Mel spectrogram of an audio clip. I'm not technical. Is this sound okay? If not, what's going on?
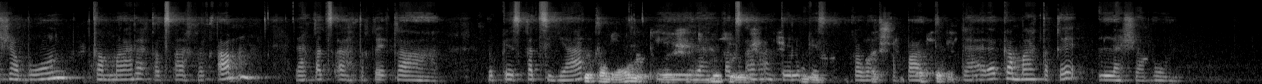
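No, there are two problems, both probably caused by the echo canceller on the other end of a speakerphone call.

Echo leak: The other side's echo canceller likely failed to fully remove what its microphone picked up from its loudspeaker, so part of the sound was sent back. You hear a faint, delayed copy of the voice, about 0.37 s behind, at 0.68–0.93 s, 2.58–2.93 s, 4.51–4.77 s (barely audible), 8.2–8.35 s and 10.93–12.24 s. The last stretch is the longest and the most noticeable.

Speech suppressed in double talk: When both sides talked at once, the echo canceller could not tell its own talker apart from the echo and turned everything down. The voice briefly dips at 4.77–4.83 s, drops more clearly in patches between 5.72 and 6.5 s, and fades deepest between 7.09 and 10.46 s, where about a second in total is pushed down in pieces.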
